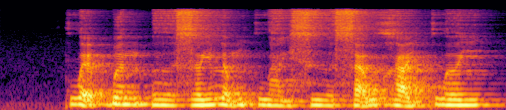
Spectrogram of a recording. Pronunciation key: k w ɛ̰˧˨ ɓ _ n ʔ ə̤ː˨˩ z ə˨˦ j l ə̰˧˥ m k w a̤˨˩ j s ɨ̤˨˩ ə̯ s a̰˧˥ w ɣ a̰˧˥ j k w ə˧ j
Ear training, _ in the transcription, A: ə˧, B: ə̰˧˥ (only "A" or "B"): A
